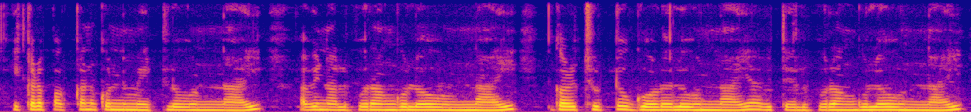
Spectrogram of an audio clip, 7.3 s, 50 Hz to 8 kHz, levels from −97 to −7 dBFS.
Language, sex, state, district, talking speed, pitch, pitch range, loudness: Telugu, female, Telangana, Mahabubabad, 140 wpm, 215 Hz, 205-225 Hz, -16 LUFS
